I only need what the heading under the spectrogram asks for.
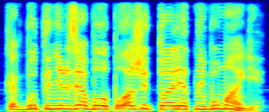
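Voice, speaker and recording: A shrill spoiled little boy. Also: darkish tone, no room sound, studio quality. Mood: demanding. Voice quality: shrill, drawn-out whining. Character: spoiled bossy little boy, indignant and demanding.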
